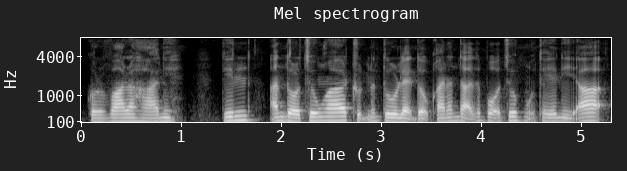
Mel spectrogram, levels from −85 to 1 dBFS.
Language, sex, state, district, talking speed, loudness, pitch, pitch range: Mizo, male, Mizoram, Aizawl, 260 wpm, -18 LUFS, 125 Hz, 120-140 Hz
